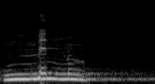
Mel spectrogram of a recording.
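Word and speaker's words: מן: Maná se escreve, né, no hebraico mn pronuncia menu. Hum. MN. Menu.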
